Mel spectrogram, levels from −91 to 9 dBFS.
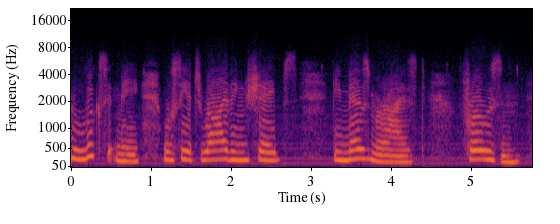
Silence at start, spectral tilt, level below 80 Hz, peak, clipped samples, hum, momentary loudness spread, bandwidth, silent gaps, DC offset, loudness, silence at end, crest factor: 0 s; -7 dB/octave; -66 dBFS; -16 dBFS; under 0.1%; none; 17 LU; 7.4 kHz; none; under 0.1%; -28 LUFS; 0 s; 12 dB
